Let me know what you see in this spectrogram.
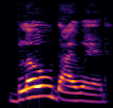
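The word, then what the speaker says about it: Blodeuwedd: first welsh earth goddess gladued pronounced blow dyewood okay so that one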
